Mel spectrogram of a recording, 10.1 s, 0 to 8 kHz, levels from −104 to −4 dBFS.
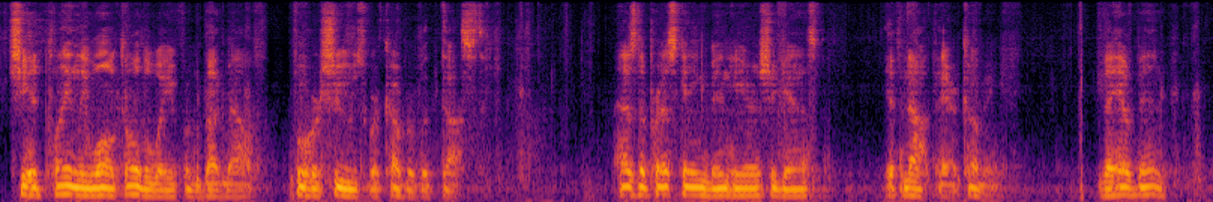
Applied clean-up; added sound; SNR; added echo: neural separator model SepFormer DNS4.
